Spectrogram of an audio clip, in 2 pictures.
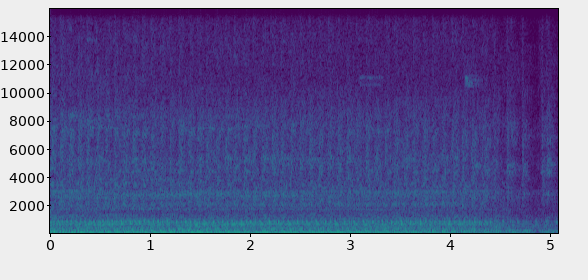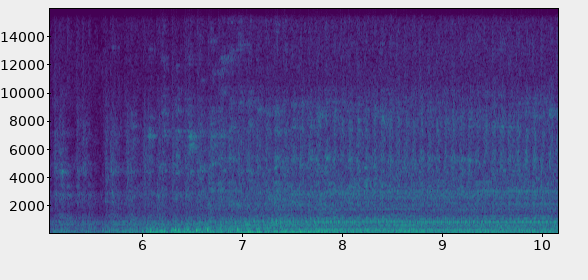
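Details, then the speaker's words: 1949 MG TC after exhaust leak repair, on choke: lumpy, uneven idle with skipping beats, not running on all cylinders; plugs still need cleaning and points checking. "Doesn't sound like it's leaking up there. Still not running great. Still need to clean the plugs, check the points."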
